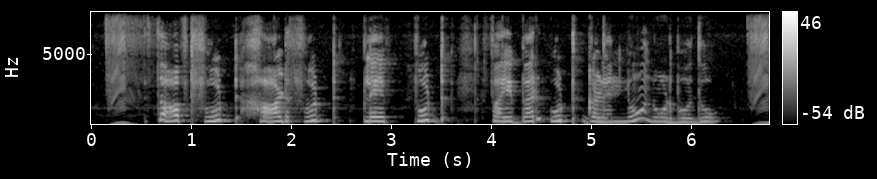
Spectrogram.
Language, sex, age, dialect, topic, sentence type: Kannada, female, 18-24, Mysore Kannada, agriculture, statement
